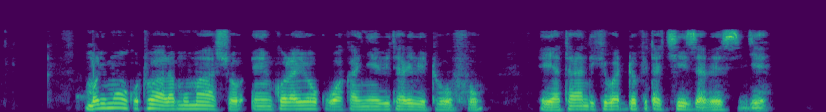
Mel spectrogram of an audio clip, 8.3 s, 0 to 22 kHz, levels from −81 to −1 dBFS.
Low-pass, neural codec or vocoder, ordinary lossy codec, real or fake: 7.2 kHz; none; MP3, 64 kbps; real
